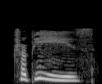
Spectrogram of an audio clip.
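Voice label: "trapeze", English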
